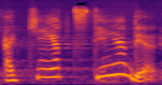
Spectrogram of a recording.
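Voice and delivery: a light put-on whine of protest; imitating her complaint. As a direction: sigh it out as the fed-up star. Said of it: "I think she says".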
